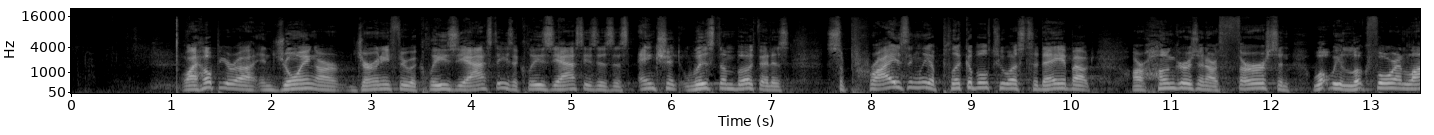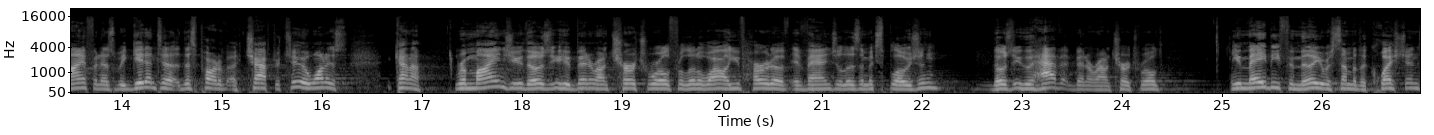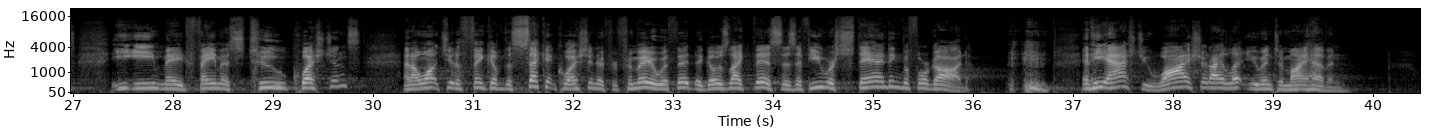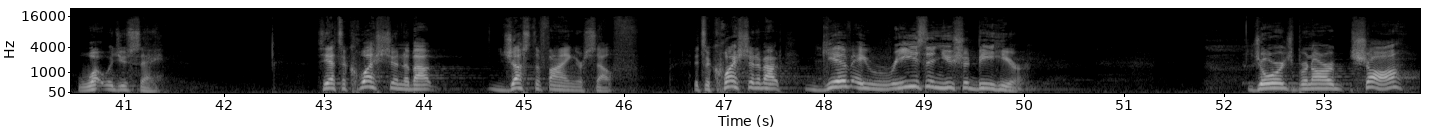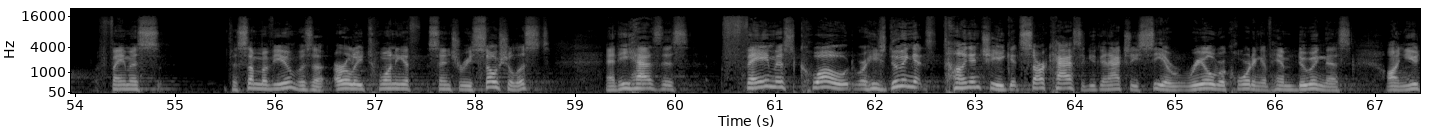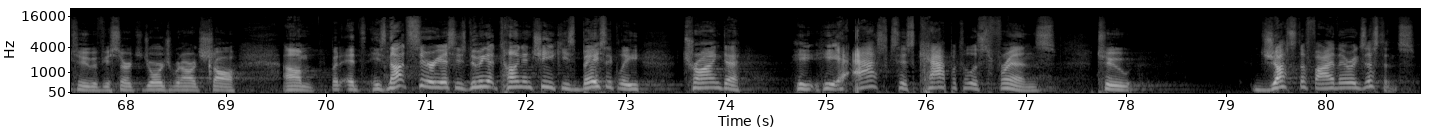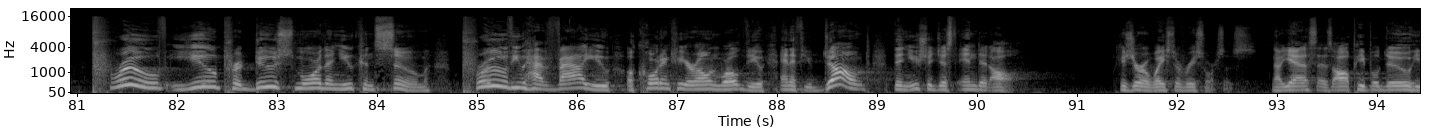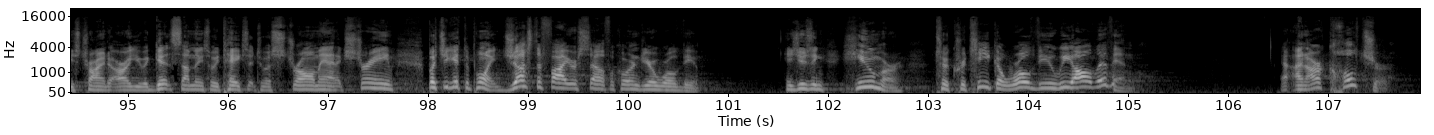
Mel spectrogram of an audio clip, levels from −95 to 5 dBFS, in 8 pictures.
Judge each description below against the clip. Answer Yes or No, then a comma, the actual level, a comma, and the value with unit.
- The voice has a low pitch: No, medium, 175 Hz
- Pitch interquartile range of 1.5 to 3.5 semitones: No, average, 5.1 semitones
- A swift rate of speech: No, average, 170 wpm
